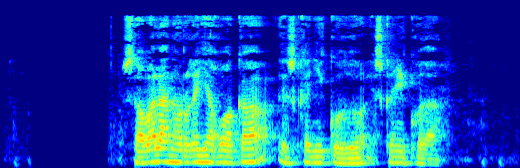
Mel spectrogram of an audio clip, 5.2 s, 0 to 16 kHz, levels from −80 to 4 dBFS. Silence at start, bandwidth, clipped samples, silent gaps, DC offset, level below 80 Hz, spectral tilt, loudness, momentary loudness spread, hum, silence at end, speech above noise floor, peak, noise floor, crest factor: 1.25 s; 11.5 kHz; under 0.1%; none; under 0.1%; -64 dBFS; -4 dB/octave; -24 LUFS; 9 LU; none; 0.7 s; 32 dB; -6 dBFS; -56 dBFS; 20 dB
